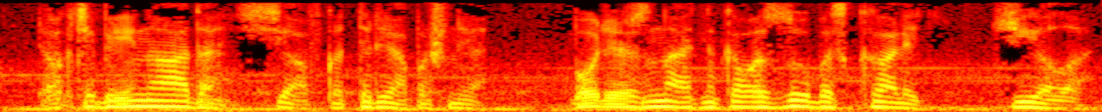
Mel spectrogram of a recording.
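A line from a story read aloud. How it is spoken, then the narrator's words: Growled. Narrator (Russian): прорычал Велес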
